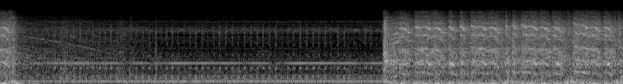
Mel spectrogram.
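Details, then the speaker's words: Jeep WJ Grand Cherokee 2.7 CRD diesel, first start after fitting new injectors: cranks and catches, then loud uneven lumpy run with a weird clunk and heavy black smoke; sounds like a cylinder missing, owner suspects diesel leak. "runs. I'm hearing a weird clunk noise, but it starts. There's smoke. There's lots of smoke."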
